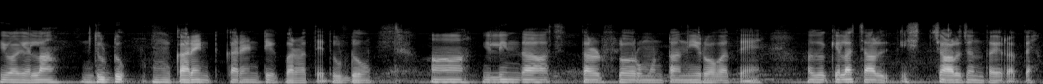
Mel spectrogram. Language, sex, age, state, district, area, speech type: Kannada, male, 18-30, Karnataka, Chitradurga, rural, spontaneous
